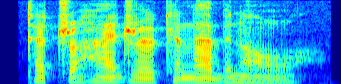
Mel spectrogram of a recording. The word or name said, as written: tetrahydrocannabinol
